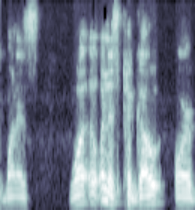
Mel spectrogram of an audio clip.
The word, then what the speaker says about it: Peugeot: But it's I can't necessarily pronounce all of them. Like one is Pegoat or PEUGEOT.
